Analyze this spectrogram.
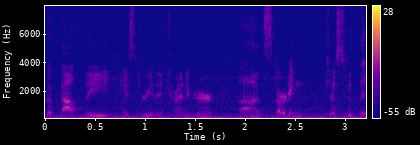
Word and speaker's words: Tredegar: town in wales uh technically we pronounce it wrong here in virginia our accent has changed the name a little bit uh so it's named after a town called tridiger whales which they had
